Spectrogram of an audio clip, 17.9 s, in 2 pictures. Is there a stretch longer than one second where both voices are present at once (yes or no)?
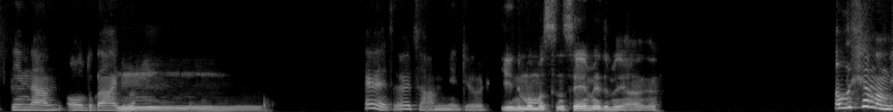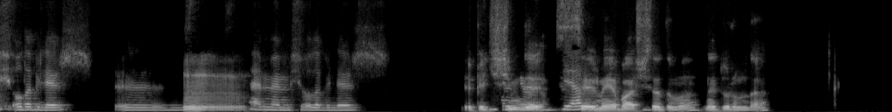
yes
